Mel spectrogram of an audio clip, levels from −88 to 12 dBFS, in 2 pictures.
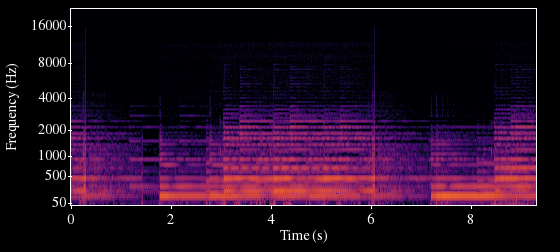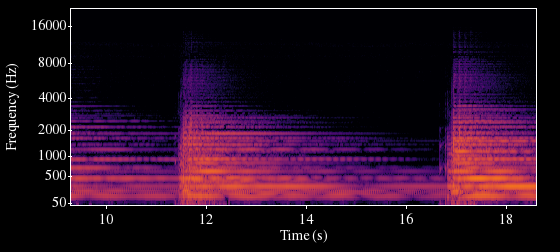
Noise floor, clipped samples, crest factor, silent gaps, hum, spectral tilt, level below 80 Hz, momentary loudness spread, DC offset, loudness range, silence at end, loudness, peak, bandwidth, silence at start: -49 dBFS; under 0.1%; 22 dB; none; none; -8 dB/octave; -54 dBFS; 23 LU; under 0.1%; 9 LU; 0 s; -27 LUFS; -6 dBFS; 8.8 kHz; 0 s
